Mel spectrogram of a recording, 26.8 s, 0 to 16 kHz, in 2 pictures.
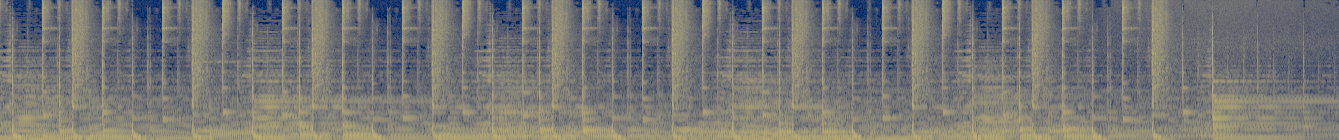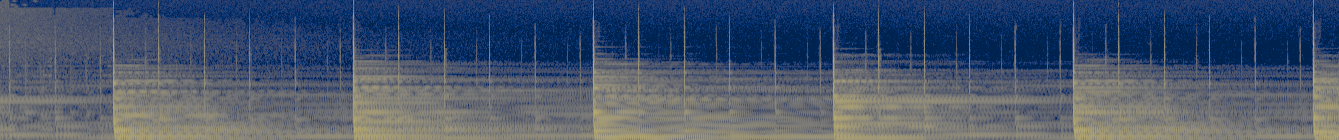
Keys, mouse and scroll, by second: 1.4 alt+middle click, 1.8 alt+scroll, 8.4 click, 9.7 click, 10.2 click, 10.6 click, 11.1 click, 12.4 scroll, 12.8 F4, 13.5 click, 14.4 middle click, 19.3 click, 20.1 click, 21.3 click, 21.8 click, 22.2 click, 22.6 f, 23.3 middle click, 23.8 scroll, 24.1 click, 25.1 shift+click, 26.0 shift+click.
